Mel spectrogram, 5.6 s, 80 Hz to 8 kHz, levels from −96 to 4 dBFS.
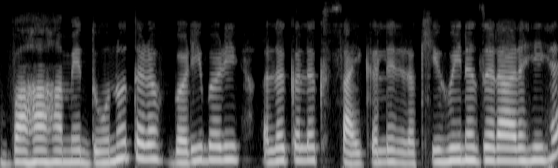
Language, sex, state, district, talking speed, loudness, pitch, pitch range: Hindi, female, Bihar, East Champaran, 140 wpm, -23 LUFS, 215 Hz, 195-230 Hz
